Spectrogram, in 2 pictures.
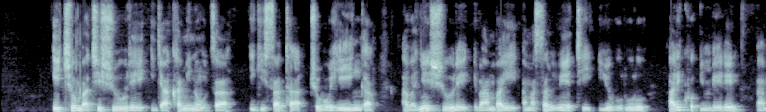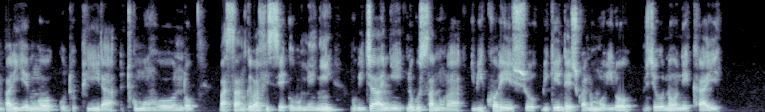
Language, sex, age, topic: Rundi, male, 25-35, education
